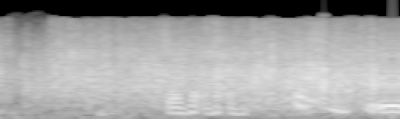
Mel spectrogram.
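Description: Studio audience applause right after the song ends, with a voice starting to talk over it about a second in.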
